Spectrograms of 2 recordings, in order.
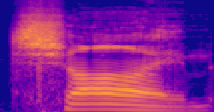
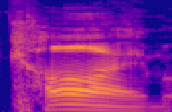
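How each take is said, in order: First: The word begins with a CH sound. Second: The word begins with a K sound. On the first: The speaker calls it wrong. "I don't want to ever hear you say chime" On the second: The speaker calls it right. "It's called chyme, okay? ... we pronounce it with a hard K"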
